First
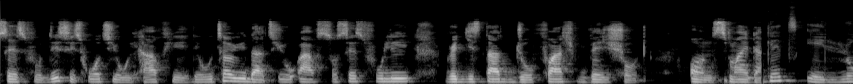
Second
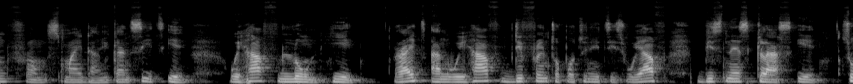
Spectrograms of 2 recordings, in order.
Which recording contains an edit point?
first; 1 cut; at 7.6 s

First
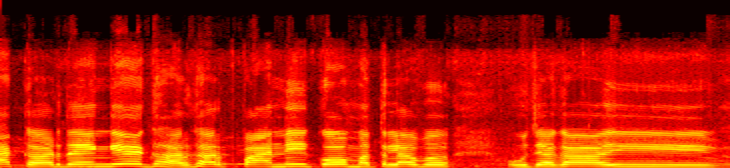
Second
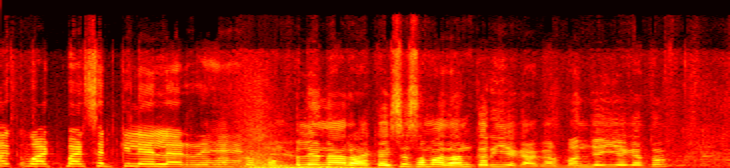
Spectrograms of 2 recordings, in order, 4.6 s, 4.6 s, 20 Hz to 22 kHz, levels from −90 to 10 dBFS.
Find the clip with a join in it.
second; 1 cut; at 1.6 s

